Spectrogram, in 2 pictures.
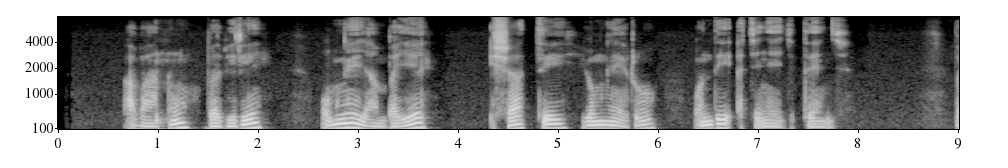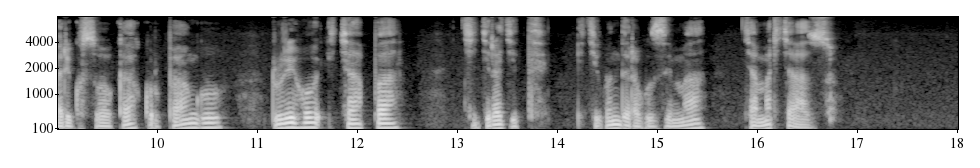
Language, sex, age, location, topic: Kinyarwanda, male, 18-24, Huye, health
